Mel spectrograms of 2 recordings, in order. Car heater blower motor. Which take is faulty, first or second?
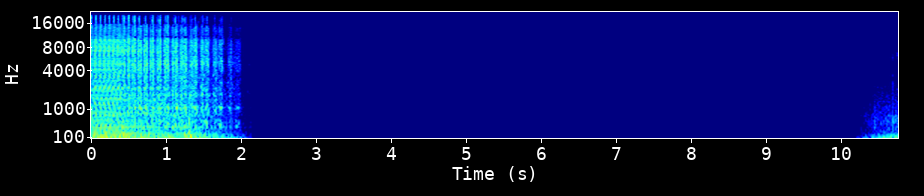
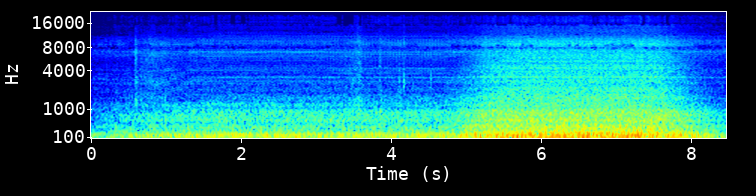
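first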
